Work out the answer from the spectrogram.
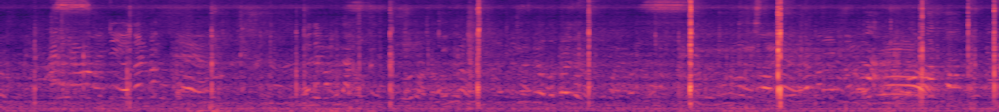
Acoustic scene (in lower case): park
